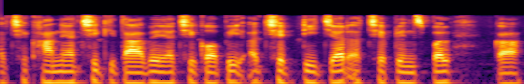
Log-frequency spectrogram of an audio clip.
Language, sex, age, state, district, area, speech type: Hindi, male, 18-30, Uttar Pradesh, Sonbhadra, rural, spontaneous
